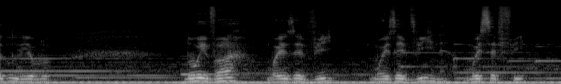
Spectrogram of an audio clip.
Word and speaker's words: Moiseyev: no Google né Tradutor como é que pronunciava o nome dele é Ivan Ian mo falando errado vendo mas agora estou falando certo vamos orar gente espero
